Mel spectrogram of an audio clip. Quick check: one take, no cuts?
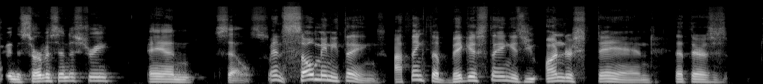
no; 3 cuts; at 2.5 s, 3.9 s, 6.6 s

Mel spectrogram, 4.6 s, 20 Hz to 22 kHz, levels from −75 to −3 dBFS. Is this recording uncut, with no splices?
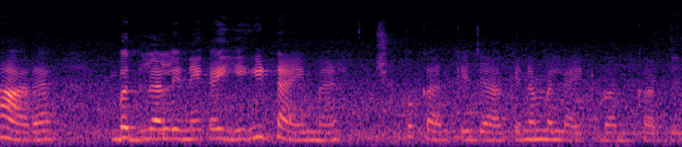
yes; 0 cuts

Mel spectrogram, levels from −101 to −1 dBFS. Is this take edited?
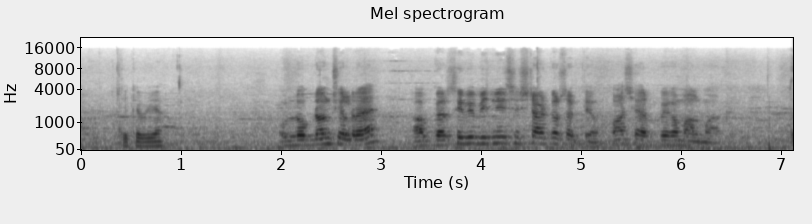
no; 0 cuts

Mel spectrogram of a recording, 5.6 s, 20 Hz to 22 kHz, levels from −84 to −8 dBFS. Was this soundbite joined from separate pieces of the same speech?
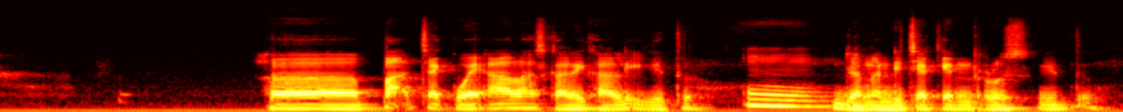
no; 0 cuts

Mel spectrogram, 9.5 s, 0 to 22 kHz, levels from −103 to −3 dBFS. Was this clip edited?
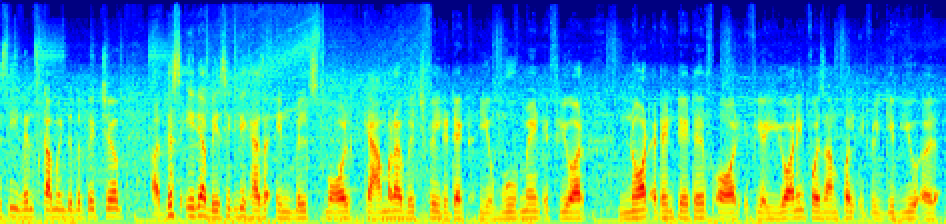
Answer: yes; 1 cut; at 1.3 s

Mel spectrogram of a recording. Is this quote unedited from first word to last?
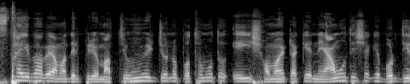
yes; 0 cuts

